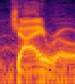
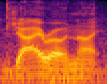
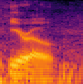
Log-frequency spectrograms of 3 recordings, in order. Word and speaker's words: gyro: Yeah, so it's gyro, right? It's gyro, not hero.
